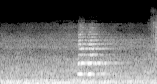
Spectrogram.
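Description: A car horn gives one short toot a little over a second in, over a steady low rumble of street traffic.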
